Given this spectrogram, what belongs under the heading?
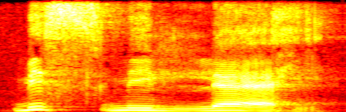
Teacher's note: আপনারা স্ক্রিনে দেখতে পাচ্ছেন একটি উদাহরণ দেওয়া আছে বিসমিল্লাহি আল্লাহ শব্দের দ্বিতীয় লামের আগে এখানে জের এসেছে আপনার জের দেখতে পাচ্ছেন এজন্যে আল্লাহ শব্দের দ্বিতীয় লামটিকে বারিক করে পাতলা করে পড়তে হবে আপনি যদি বলেন বিসমিল্লাহি তাহলে এই পড়াটি বিশুদ্ধ হবে না আপনাকে পড়তে হবে শুদ্ধ করে আমার আমার সাথে বলুন বিসমিল্লাহি আবার বলুন বিসমিল্লাহি আলহামদুলিল্লাহ খুব অল্প সময় খুব সহজে আমরা এই নিয়মটি শিখে ফেলেছি।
